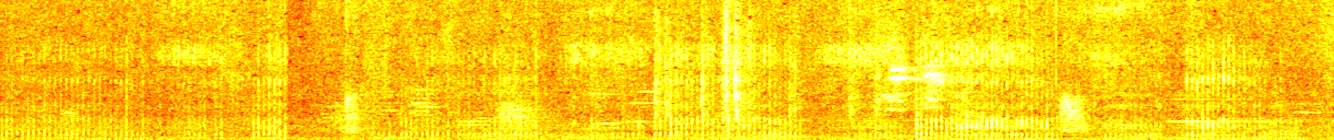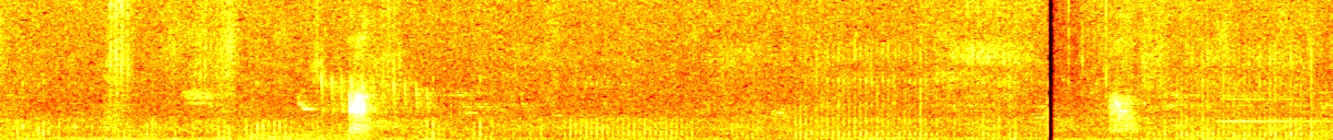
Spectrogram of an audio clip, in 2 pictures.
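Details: Continuous low, rumbling purr from a pet cat, even and unbroken for twenty seconds, with a few light taps and rustling noises over the steady throb.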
